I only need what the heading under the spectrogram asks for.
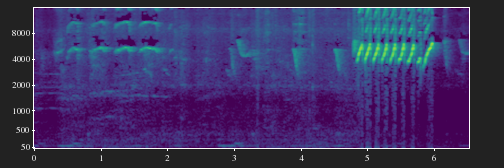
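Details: Pied triller in lively, energetic song. Thin high whistles and short downslurred notes come first. A loud, fast run of about nine sharp, ringing notes follows near the end. A faint low hum runs underneath.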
